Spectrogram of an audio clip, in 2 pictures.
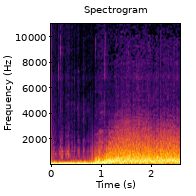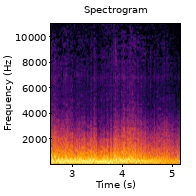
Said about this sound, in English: We could see the police helicopter, and I mean, they're making tight turns, which means there's something serious going down. It's like they're like in a combat zone. They're like they're tight. They're turning real tight. Helicopter.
